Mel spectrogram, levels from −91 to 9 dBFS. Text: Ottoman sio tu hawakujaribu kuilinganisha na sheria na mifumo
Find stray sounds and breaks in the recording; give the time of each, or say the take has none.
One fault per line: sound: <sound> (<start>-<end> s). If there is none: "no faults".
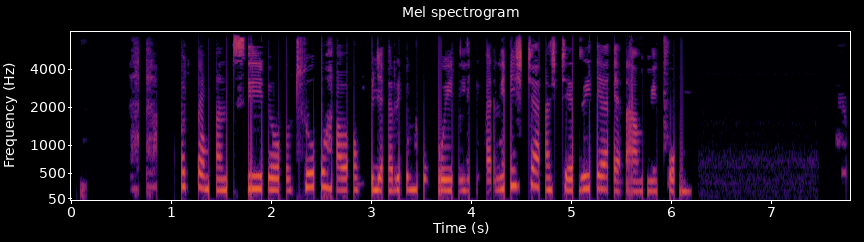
no faults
